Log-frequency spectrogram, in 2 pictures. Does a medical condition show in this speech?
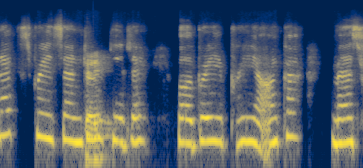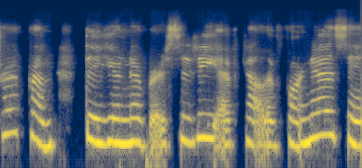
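Yes: Friedreich's ataxia.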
